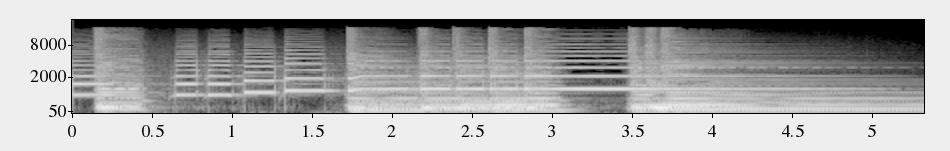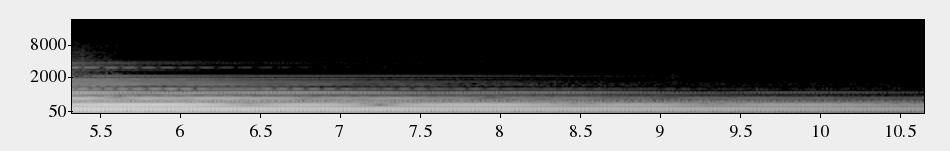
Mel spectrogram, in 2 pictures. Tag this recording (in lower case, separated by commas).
guitar, music, plucked string instrument, musical instrument, acoustic guitar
